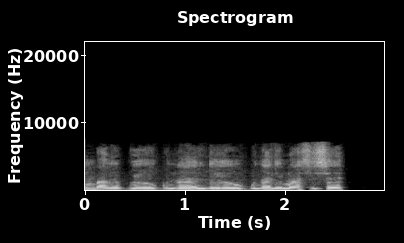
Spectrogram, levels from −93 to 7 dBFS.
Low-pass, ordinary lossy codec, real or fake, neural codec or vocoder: 7.2 kHz; MP3, 48 kbps; fake; vocoder, 44.1 kHz, 128 mel bands, Pupu-Vocoder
